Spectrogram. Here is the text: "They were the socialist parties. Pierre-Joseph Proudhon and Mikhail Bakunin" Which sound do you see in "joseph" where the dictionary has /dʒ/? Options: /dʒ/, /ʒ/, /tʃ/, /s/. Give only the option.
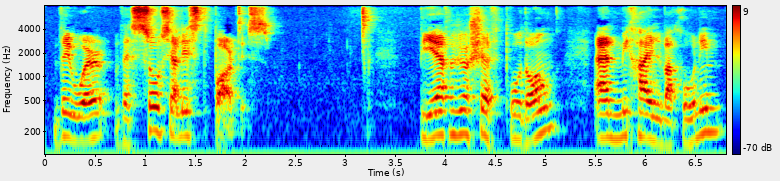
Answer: /ʒ/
